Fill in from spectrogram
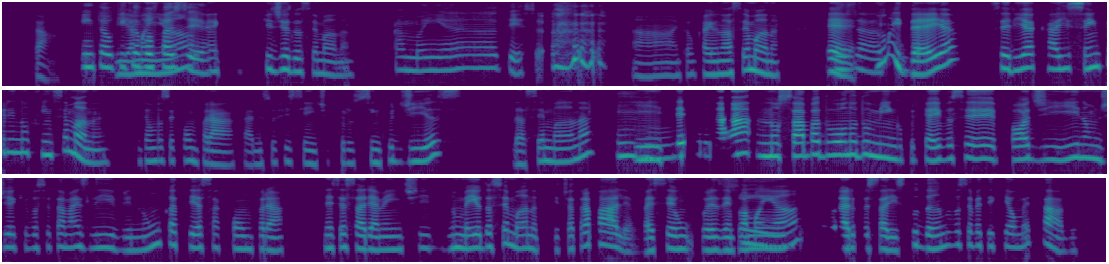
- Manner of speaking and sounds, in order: tapping; laugh
- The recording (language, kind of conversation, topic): Portuguese, advice, Como posso manter uma rotina diária de trabalho ou estudo, mesmo quando tenho dificuldade?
